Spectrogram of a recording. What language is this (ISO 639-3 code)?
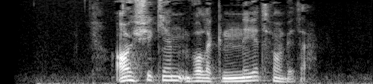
fry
